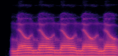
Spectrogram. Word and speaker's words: No: Wherever in the world a poor man goes, no vacancy. No pronounced to rhyme with door.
